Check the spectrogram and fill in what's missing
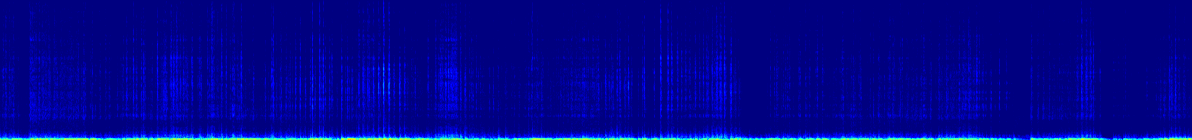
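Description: Both hands scratch the top of a Blue Yeti microphone's hollow metal mesh grille with their nails. The result is a dense, continuous, muffled rumbling scratch concentrated in the low end, with a brief drop in level near the end.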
